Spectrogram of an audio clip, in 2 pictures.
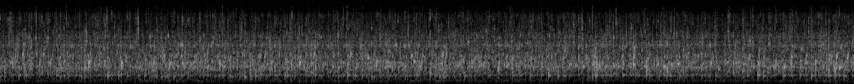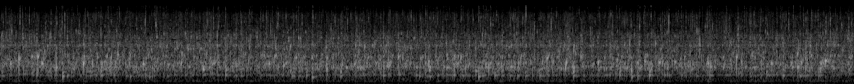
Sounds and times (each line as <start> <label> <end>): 0.0 Small stream 17.0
